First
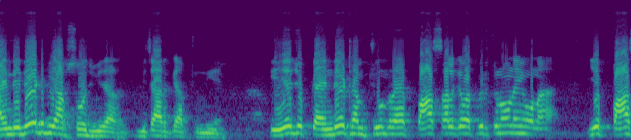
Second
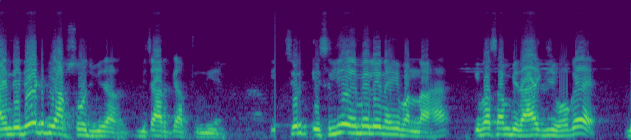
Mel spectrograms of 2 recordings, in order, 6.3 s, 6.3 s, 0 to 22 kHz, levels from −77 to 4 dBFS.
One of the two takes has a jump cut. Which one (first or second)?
second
